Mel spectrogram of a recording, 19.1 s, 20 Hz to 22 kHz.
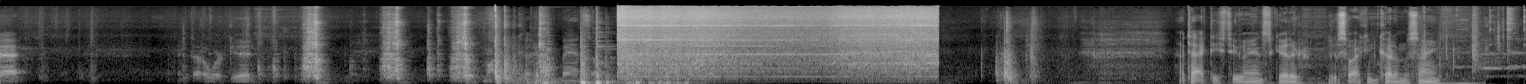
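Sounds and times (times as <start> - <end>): hand tool scraping steel plate: 3.3 - 6.0
bandsaw cutting steel: 3.8 - 4.1, 4.8 - 6.0, 7.7 - 11.8.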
